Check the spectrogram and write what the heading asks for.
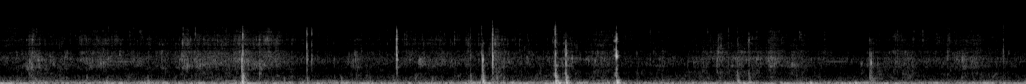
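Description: Water lapping around a small boat under a low rumble of wind on the microphone. About six sharp clicks or knocks break through it, the loudest about six seconds in.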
